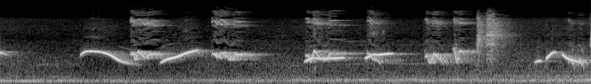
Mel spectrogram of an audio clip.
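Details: A pitohui, a species endemic to Papua, gives rich, slurred whistles that swoop up and down, broken by harsh, rasping squawks, over a steady low indoor hum.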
